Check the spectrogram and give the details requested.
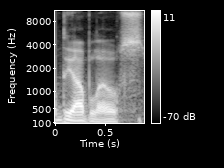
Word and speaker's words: Diablos: the way I said I keep calling it The rlos apparently it's the diabl El Diablos or something oh I don't care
